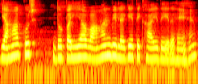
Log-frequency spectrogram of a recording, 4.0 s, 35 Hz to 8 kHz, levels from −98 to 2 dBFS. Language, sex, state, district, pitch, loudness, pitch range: Hindi, female, Uttar Pradesh, Lucknow, 195 Hz, -16 LUFS, 185-210 Hz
